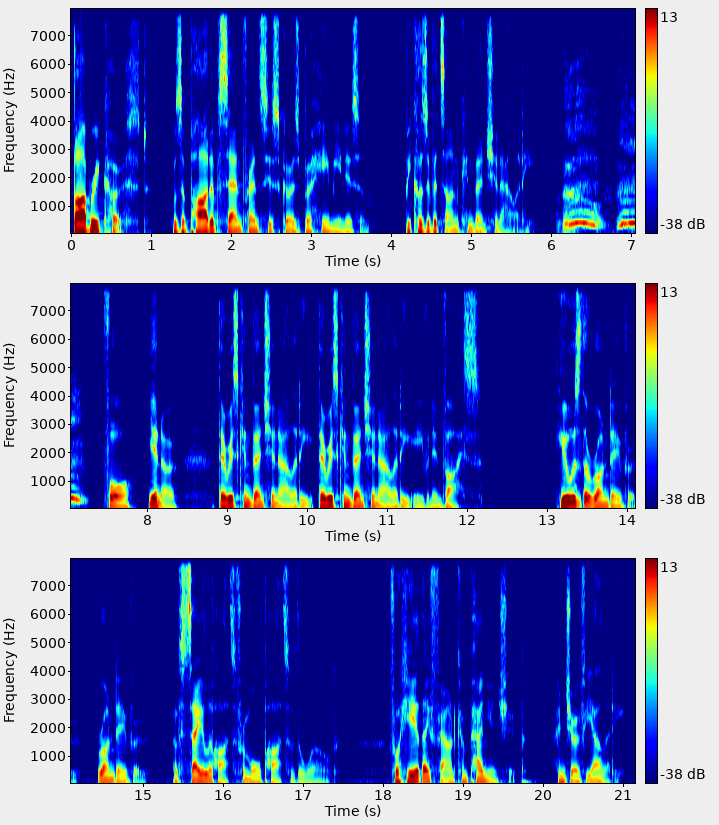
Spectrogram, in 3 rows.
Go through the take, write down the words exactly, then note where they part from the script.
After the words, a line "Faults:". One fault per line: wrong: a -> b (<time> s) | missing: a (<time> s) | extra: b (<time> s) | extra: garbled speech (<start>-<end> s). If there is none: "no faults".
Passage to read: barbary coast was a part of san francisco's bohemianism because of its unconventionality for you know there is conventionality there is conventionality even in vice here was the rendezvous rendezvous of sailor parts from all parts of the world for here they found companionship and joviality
barbary coast was a part of san francisco's bohemianism because of its unconventionality for you know there is conventionality there is conventionality even in vice here was the rendezvous rendezvous of sailor parts from all parts of the world for here they found companionship and joviality
Faults:
no faults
